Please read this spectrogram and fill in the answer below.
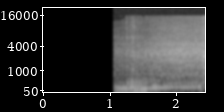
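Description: Suzuki GSX-S 1000's inline-four engine running through an SC-Project CR-T slip-on muffler. The sound comes in suddenly about halfway through, its pitch rising briefly and then holding at a steady idle.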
